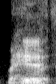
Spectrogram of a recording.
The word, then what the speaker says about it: Behemoth: Behemoth. Yeah, that's how you say it. However you pronounce it, okay?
